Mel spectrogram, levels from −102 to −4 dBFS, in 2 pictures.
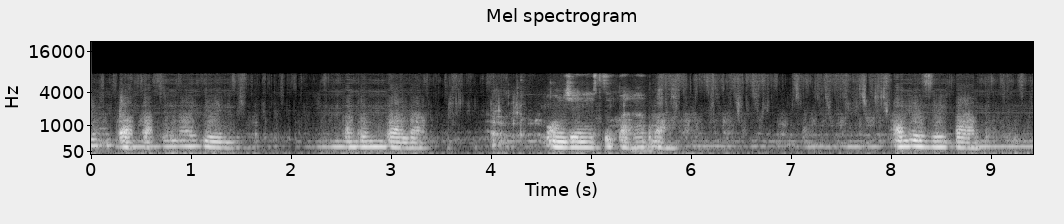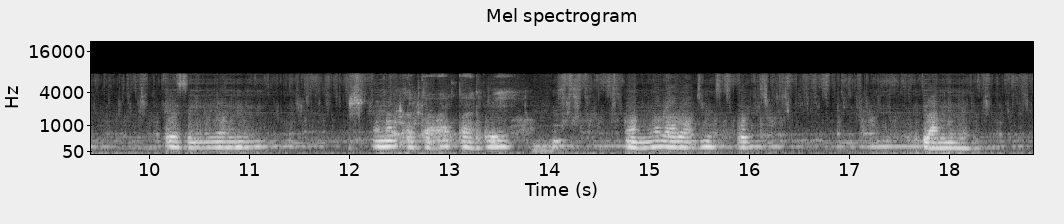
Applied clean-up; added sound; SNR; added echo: neural separator model SepFormer DNS4.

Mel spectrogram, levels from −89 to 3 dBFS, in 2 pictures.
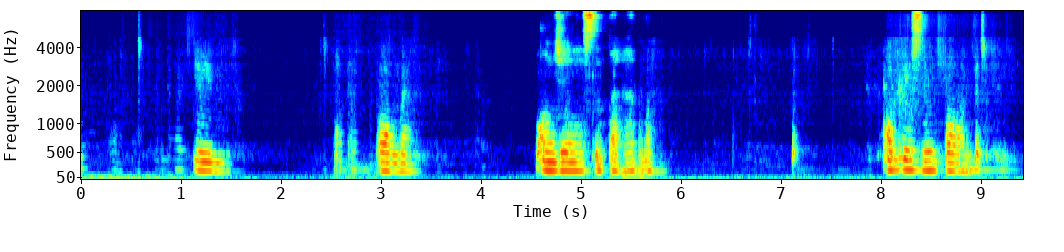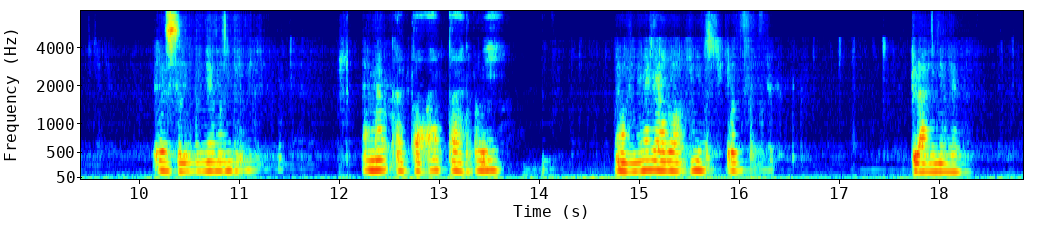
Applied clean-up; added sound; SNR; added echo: neural mask model DeepFilterNet 3.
